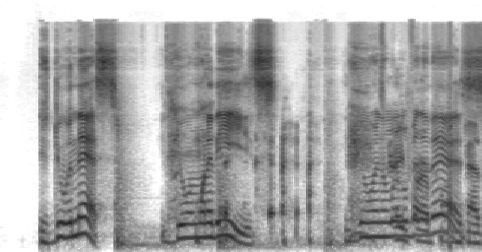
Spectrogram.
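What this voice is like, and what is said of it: Usual voice. Nothing is said of it.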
